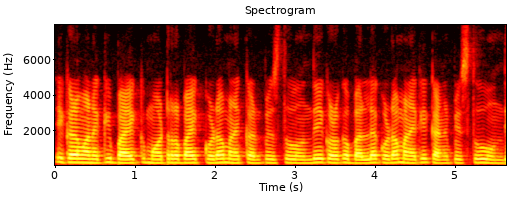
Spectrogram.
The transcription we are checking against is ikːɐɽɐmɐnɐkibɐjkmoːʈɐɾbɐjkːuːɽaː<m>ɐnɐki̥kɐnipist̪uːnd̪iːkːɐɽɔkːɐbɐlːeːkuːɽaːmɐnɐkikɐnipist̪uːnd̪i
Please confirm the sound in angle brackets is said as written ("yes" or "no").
yes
